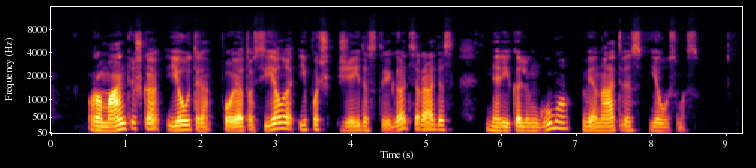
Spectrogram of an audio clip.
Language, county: Lithuanian, Panevėžys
